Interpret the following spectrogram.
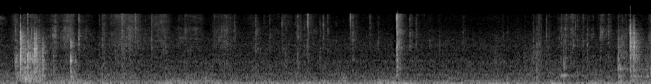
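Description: A fruit roll-up wrapper being ripped in half: a short tearing rasp near the start, then quieter crinkling and a few sharp clicks as the pieces are handled.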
